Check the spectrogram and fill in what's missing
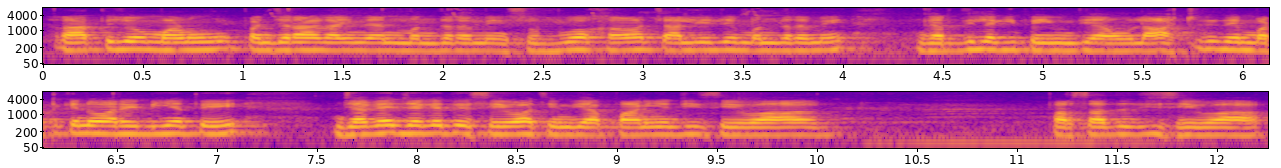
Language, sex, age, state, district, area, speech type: Sindhi, male, 45-60, Maharashtra, Thane, urban, spontaneous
